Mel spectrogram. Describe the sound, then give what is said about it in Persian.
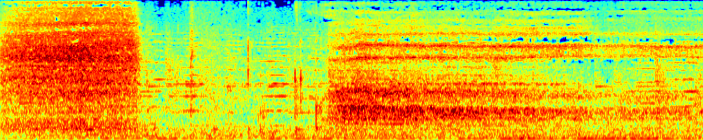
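A deep breath: a loud, airy rush of breath lasting over a second, then after a short pause a second, longer and softer stream of air that slowly fades. “یه نفس عمیق بکش تا بهت بگم یعنی چی. این نفس یعنی زندگی الان”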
